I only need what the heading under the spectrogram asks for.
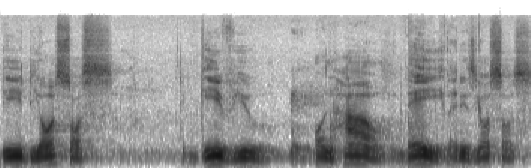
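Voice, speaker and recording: With a South African accent, a man speaks at a very slow pace in a very deep, low voice with ordinary pitch variation. His long, frequent pauses carry audible room echo. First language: isiXhosa. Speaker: commissioner at a public inquiry. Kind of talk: formal questioning of a witness.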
